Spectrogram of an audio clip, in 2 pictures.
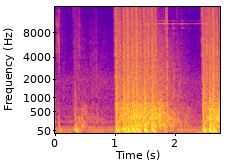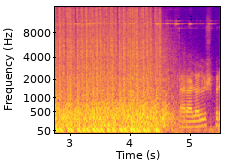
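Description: Rapid gunfire rattles out in loud bursts.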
